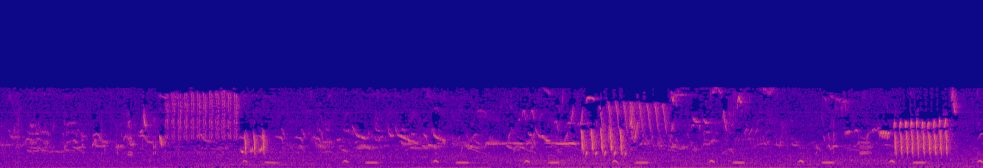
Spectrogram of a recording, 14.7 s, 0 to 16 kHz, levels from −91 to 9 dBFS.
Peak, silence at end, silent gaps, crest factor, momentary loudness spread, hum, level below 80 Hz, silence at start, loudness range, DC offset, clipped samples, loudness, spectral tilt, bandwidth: -16 dBFS; 0 s; none; 24 dB; 17 LU; none; -60 dBFS; 0 s; 8 LU; under 0.1%; under 0.1%; -36 LUFS; 1 dB/octave; 7.6 kHz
